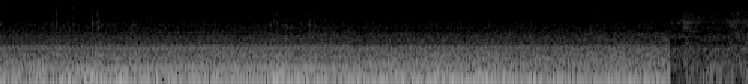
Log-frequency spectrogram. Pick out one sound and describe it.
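A car drives along an asphalt road, its tyre and engine rumble heard from inside.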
